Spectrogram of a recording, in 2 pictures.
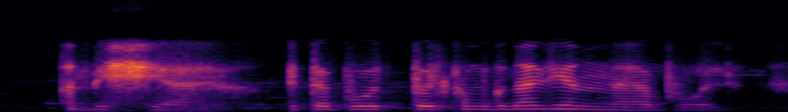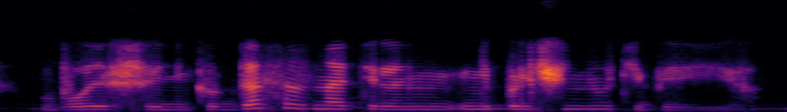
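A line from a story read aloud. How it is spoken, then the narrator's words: Whispered in ear. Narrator (Russian): шептал он ей на ушко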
